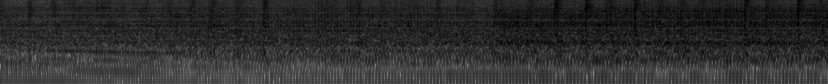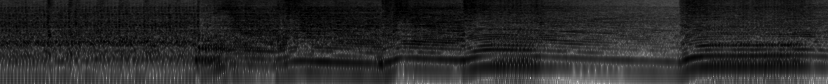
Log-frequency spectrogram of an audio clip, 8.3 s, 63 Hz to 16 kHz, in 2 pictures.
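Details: 2003 KTM SX85 two-stroke motocross bike; revs with a rough, rattly buzz over a steady, uneven idle, noise from the gearbox area. Shifting works fine; owner unsure whether gearbox damage or clutch.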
